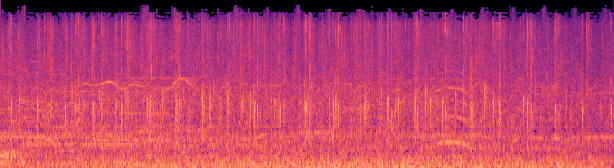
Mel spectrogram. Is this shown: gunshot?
no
